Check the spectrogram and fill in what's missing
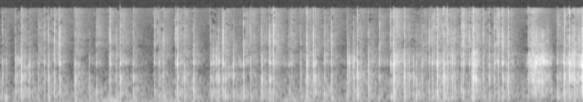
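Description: Long fingernails tap fast and aggressively on the back of a smartphone in a translucent plastic case, held horizontally in both hands. Many rapid, sharp clicks with a bright, hollow plastic tone follow one another with barely any ring, broken by brief pauses and a short scratchy rustle near the end.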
